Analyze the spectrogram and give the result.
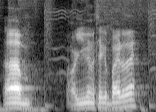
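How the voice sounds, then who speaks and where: With faint music playing behind him, a man hosts a casual kitchen cooking demonstration, explaining every step at a quick clip and filling gaps with frequent filler sounds. His voice sits at a medium pitch.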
